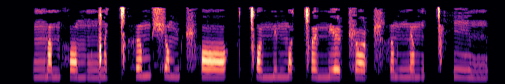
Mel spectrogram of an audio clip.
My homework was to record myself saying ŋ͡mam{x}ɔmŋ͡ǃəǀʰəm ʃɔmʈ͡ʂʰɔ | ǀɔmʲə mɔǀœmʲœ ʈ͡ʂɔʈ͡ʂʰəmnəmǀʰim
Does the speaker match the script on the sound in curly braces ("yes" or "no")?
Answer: yes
